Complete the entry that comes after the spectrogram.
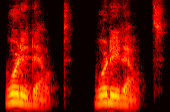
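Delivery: word it out repeated with the d run into it; linked as one word. Shown as a demonstration. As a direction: say word it out as wordidout. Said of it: "Instead of words, it's out".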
